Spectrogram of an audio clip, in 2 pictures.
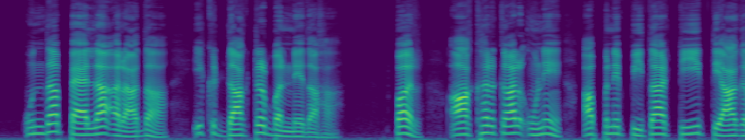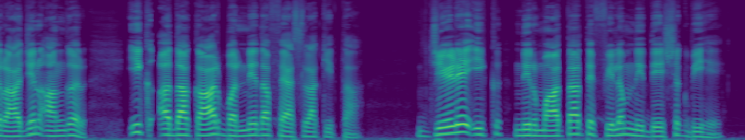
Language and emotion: Dogri, neutral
